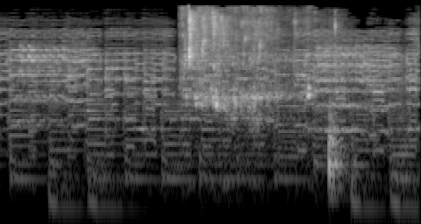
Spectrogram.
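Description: Water pours steadily from a small bottle into a glass, starting partway through and running for a few seconds with a couple of small knocks, over soft background music.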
